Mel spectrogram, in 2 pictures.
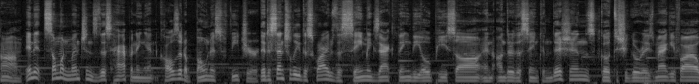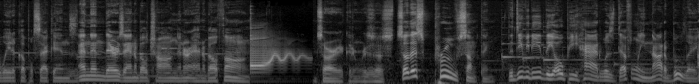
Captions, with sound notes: In it someone mentions this happening and calls it a bonus feature. It essentially describes the same exact thing the OP saw and under the same conditions. Go to Sugar Ray's Maggie file, wait a couple seconds and then there's Annabel Chong in her Annabel thong. [boing sound effect] Sorry, I couldn't resist. So this proves something. The DVD the OP had was definitely not a bootleg,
